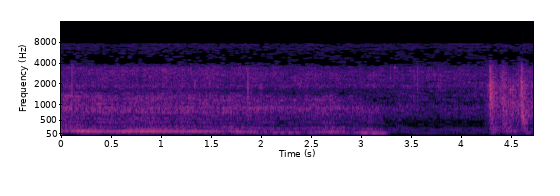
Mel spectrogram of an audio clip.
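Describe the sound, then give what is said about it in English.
A car engine hums low and steady, eases down and cuts out after a few seconds as the car pulls up behind another car on the left and stops, followed by quiet and a brief thump near the end. “Pull up behind that car just ahead on the left.”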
